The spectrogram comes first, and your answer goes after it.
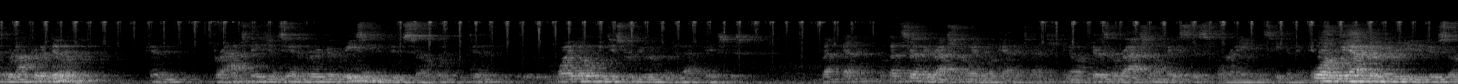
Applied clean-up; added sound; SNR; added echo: none; Keys jangling; 16 dB; reverberation time 1.1 s.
